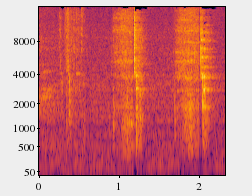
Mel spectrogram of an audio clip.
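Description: Ceramic dishes scraping and rubbing on a stainless-steel kitchen counter while food is being plated, with two rasping scrapes about a second in and near the end.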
